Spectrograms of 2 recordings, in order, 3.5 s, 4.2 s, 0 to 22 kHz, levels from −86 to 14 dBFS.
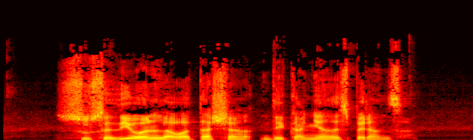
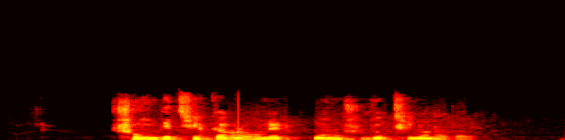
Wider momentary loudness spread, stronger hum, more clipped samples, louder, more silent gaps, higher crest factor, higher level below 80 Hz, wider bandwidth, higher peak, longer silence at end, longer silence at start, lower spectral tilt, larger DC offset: about the same, 10 LU vs 10 LU; neither; neither; about the same, -17 LUFS vs -18 LUFS; neither; about the same, 18 dB vs 18 dB; about the same, -60 dBFS vs -58 dBFS; first, 16 kHz vs 7.8 kHz; about the same, -2 dBFS vs -2 dBFS; second, 0.45 s vs 0.7 s; second, 0.45 s vs 0.85 s; second, -2.5 dB/octave vs -5.5 dB/octave; neither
